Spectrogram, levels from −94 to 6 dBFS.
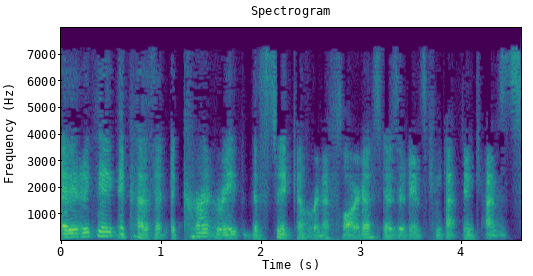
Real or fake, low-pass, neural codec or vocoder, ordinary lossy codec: fake; 7.2 kHz; codec, 16 kHz, 0.5 kbps, FreqCodec, smaller model; MP3, 32 kbps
